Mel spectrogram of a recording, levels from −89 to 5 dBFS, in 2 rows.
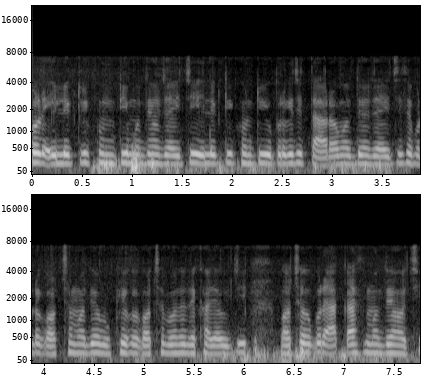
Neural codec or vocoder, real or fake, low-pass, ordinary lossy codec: none; real; 7.2 kHz; none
